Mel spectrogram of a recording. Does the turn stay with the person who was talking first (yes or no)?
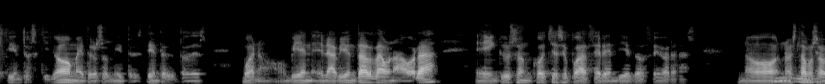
yes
